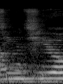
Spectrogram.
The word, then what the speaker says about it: Xingqiu: Bacanya Kecing. Kucing. Cici. Cici. Gue dengerin orang Xingqiu, bukan Iya.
